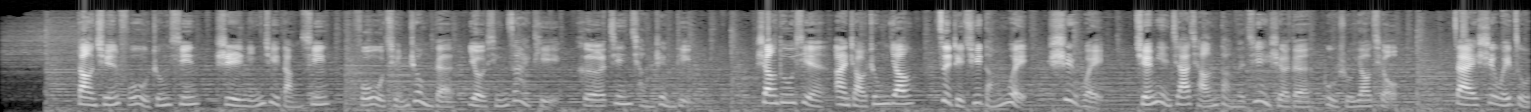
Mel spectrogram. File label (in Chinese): 女, 专题, 党建, 年轻积极; 明亮柔和; 年轻稳重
